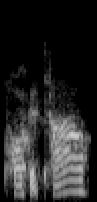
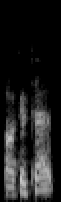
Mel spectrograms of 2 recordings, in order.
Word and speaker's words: Pauketat: I've heard people correct me and say Pocketal, but I've heard him call himself Pocketat, so I'm going to go with what he calls himself.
